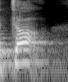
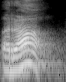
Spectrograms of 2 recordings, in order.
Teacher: ਹਾ ਵਿਚਕਾਰ ਤੇ ਅੰਤਲੀ ਸਥਿਤੀ ਵਿੱਚ ਸੁਰ ਦਾ ਰੂਪ ਧਾਰਨ ਕਰ ਜਾਂਦਾ ਹੈ।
